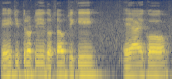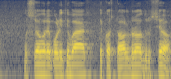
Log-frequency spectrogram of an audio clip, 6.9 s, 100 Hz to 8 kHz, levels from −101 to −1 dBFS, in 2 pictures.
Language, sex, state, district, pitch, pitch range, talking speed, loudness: Odia, male, Odisha, Malkangiri, 115 Hz, 115-120 Hz, 95 wpm, -14 LUFS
